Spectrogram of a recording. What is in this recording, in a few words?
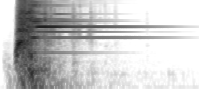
Sword Scrape; Coat Of Arms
